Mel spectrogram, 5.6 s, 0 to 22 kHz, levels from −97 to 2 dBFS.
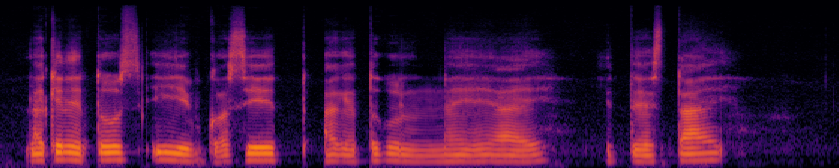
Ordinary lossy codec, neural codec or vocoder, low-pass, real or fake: none; codec, 44.1 kHz, 7.8 kbps, DAC; 19.8 kHz; fake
